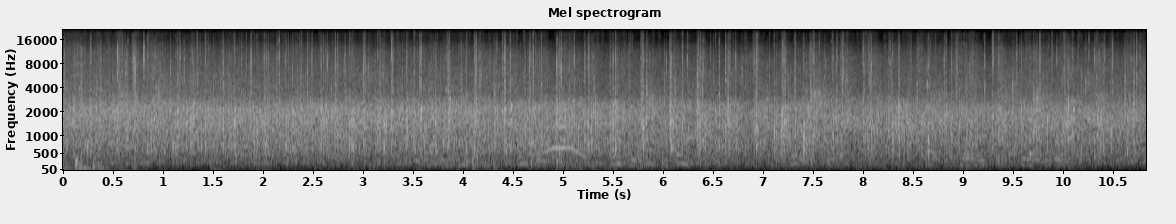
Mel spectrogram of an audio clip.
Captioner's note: applause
